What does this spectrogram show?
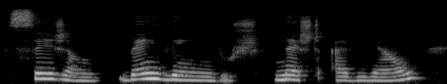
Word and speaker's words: sejam: Pas jam. Non, non, non, sejam.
